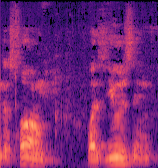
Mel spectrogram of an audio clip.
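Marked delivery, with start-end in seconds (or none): none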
